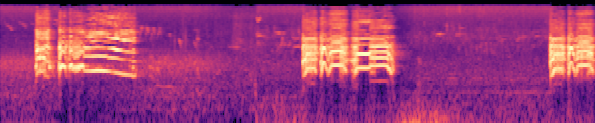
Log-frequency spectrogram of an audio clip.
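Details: Rooster crows three times, each loud and harmonic with choppy broken syllables and a sliding, slightly falling ending, separated by quieter stretches of low rumble and background noise.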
